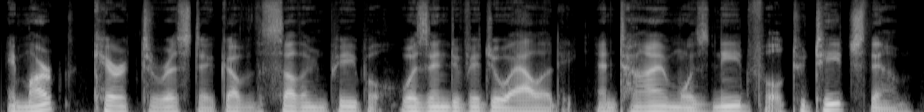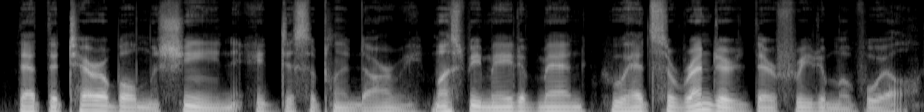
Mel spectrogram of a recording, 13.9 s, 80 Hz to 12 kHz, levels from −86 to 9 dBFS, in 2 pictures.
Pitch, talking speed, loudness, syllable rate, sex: 95 Hz, 150 wpm, -19 LUFS, 4.6 syllables/s, male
